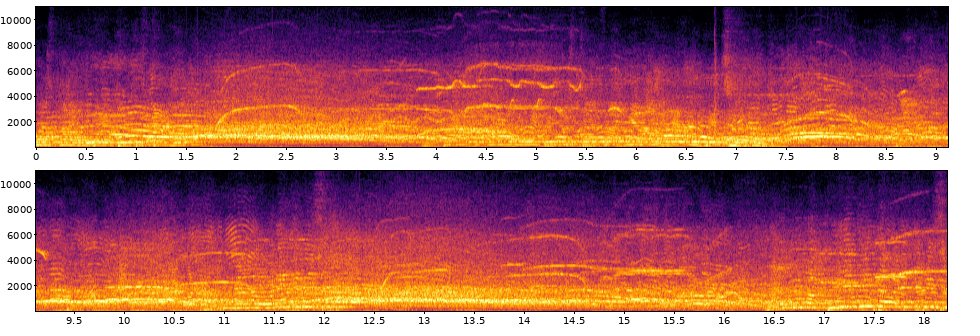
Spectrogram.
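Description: A young man shouts into a microphone over loudspeakers.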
